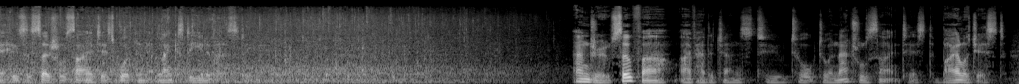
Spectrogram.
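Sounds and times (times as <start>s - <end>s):
heavy rain pouring down at Lancaster train station: 0.0s - 6.0s
speech: 0.1s - 2.9s, 5.8s - 10.1s.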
